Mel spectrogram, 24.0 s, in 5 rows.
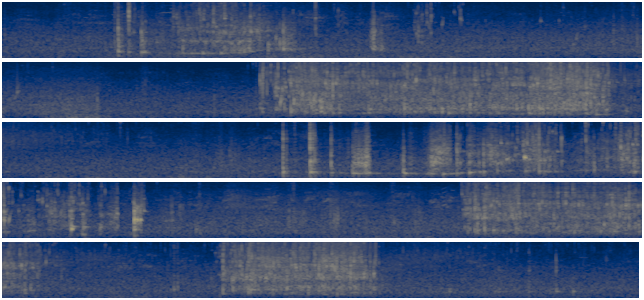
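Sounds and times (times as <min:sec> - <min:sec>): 
water poured from a bucket for irrigation: 0:00.8 - 0:03.5, 0:06.7 - 0:10.2, 0:11.7 - 0:16.7, 0:17.8 - 0:23.7.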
